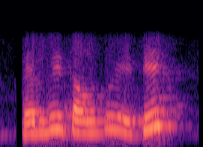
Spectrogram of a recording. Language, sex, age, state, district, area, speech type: Odia, male, 30-45, Odisha, Bargarh, urban, conversation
